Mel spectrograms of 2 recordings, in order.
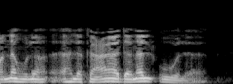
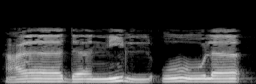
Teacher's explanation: نكسرها على اعتبار التقاء الساكنين فيكسر الأول · Shown in: second take · فنقول عادني الأولى. · Term: نون التنوين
